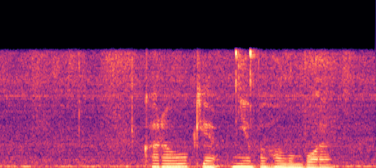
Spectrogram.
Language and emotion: Russian, neutral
